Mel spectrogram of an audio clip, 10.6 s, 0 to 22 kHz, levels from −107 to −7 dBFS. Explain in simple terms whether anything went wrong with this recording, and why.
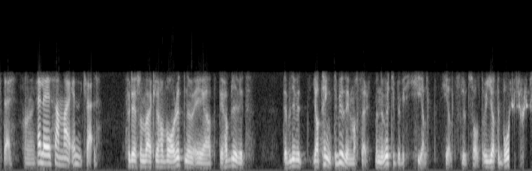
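From 10.18 s to the end at 10.65 s, the speech turns into garbled noise and warble. This is a codec payload misread: the receiver unpacked the mobile AMR audio with the wrong bit layout, so every field landed in the wrong place.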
